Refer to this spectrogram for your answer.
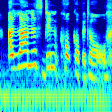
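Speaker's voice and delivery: put-on British accent. Reading a passage aloud, trying it out: put-on British accent. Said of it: "I feel like I should read this with a British accent. All right, let's try this".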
